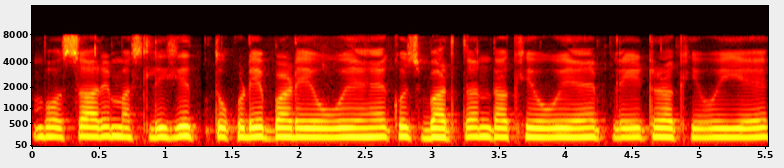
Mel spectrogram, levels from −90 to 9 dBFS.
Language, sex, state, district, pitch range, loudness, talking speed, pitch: Hindi, female, Uttar Pradesh, Varanasi, 195-200 Hz, -16 LUFS, 185 wpm, 195 Hz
